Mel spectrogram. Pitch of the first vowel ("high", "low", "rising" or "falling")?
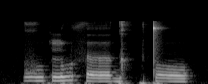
low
